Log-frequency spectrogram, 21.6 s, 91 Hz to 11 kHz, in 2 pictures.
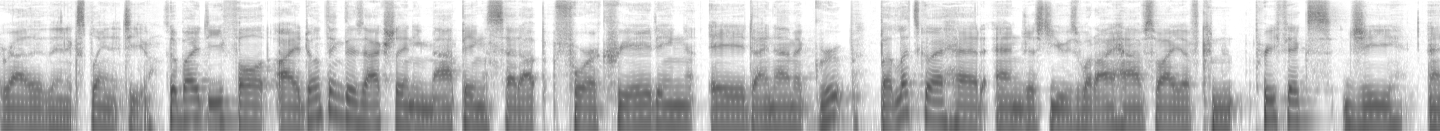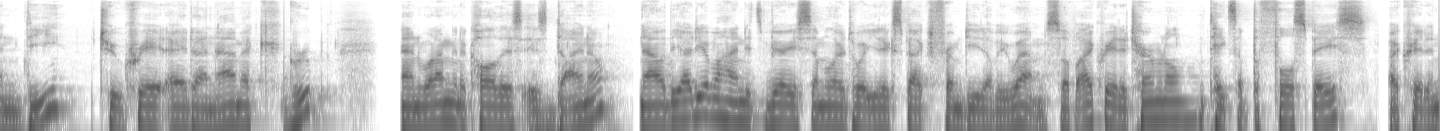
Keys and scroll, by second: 0.0-21.6 typing, 1.2 alt+x, 1.2 Return, 1.2 super+h, 1.2 F12, 9.4 ctrl+z, 19.0 ctrl+z.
